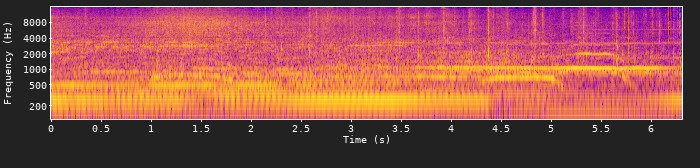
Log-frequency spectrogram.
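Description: Live band's keyboard synthesizer holding a steady final chord after the drums and guitar have stopped, with the crowd cheering and whooping over it in repeated rising-and-falling calls and scattered claps.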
